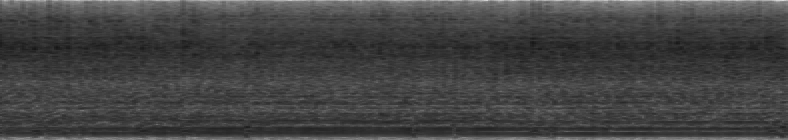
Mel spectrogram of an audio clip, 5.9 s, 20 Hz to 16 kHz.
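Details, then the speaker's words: Honda EU2000i inverter generator running with the plugged muffler removed, after earlier spitting and sputtering: steady, even speed with raspy exhaust bark, no spitting or sputtering; runs clean. "so it ain't spitting and spluttering like it was earlier because the muffin the muffin is plugged"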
